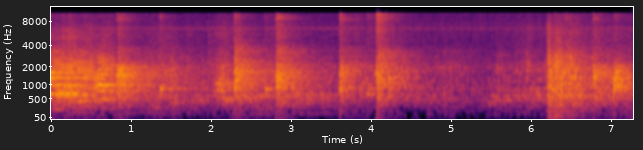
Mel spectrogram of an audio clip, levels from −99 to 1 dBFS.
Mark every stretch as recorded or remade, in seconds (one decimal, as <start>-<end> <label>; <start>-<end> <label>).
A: 0.0-3.8 recorded; 3.8-6.7 remade; 6.7-7.3 recorded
